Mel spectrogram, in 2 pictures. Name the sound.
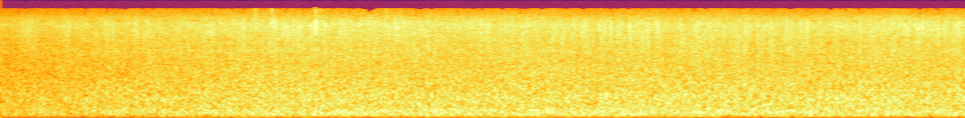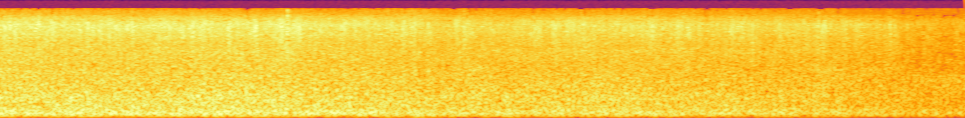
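sea waves breaking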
